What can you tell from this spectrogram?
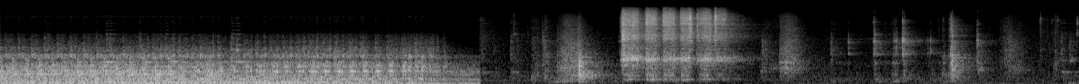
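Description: Wood lathe running with a drill bit in the tailstock chuck boring into the end of the spinning pine blank: a loud, steady drilling and machine noise that stops a little under five seconds in. After that, a short harsh noisy burst and scattered clicks and knocks.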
